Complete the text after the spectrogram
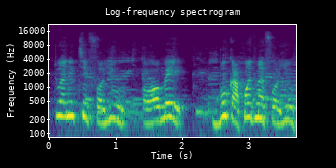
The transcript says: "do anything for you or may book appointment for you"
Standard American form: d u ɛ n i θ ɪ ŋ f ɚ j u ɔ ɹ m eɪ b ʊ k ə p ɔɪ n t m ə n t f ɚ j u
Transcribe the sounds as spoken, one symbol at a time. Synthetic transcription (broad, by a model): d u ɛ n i t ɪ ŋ f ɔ j u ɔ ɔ m eɪ b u k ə p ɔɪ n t m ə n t f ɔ j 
